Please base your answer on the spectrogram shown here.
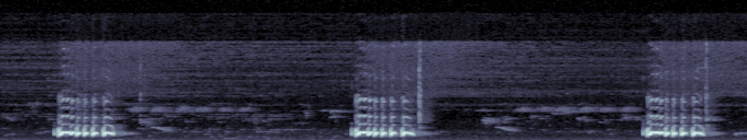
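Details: Zebra dove lure call used for trapping: three bursts of rapid, pulsed cooing notes near one kilohertz, each under a second long, repeated about every three seconds against a quiet background.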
